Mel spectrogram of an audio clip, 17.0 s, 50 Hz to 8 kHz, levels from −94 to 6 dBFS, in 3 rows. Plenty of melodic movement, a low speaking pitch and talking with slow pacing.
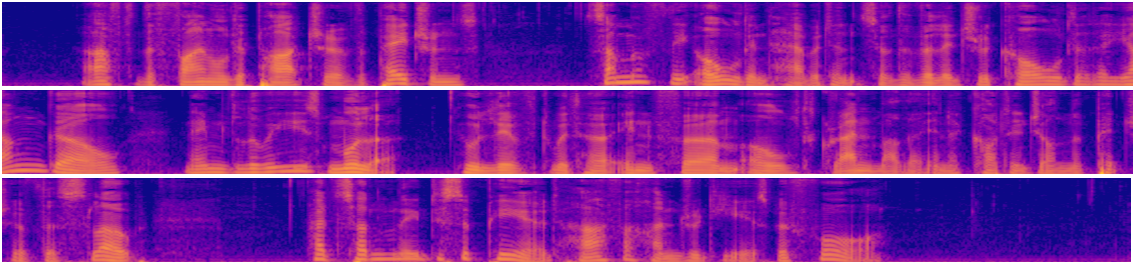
No: wide, 5.9 semitones; low, 105 Hz; average, 165 wpm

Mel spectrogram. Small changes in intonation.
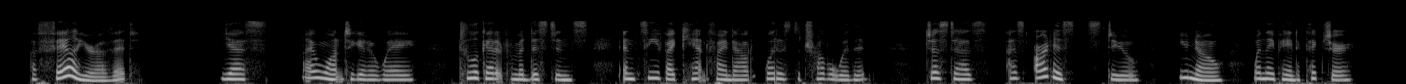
No: average, 3.7 semitones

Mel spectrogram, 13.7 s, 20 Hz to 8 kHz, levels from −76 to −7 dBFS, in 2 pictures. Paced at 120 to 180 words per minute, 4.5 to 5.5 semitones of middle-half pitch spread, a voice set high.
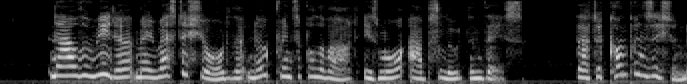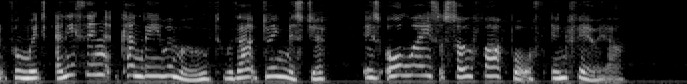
Yes: average, 150 wpm; average, 5.2 semitones; very high, 265 Hz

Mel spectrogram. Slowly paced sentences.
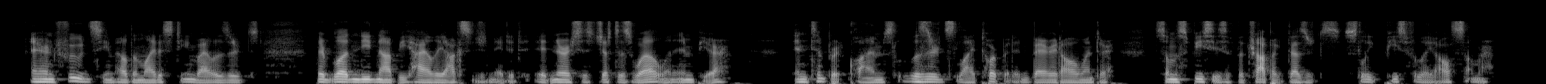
No: average, 180 wpm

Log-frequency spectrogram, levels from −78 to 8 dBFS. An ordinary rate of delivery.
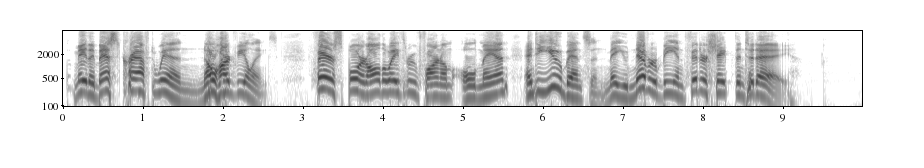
Yes: average, 180 wpm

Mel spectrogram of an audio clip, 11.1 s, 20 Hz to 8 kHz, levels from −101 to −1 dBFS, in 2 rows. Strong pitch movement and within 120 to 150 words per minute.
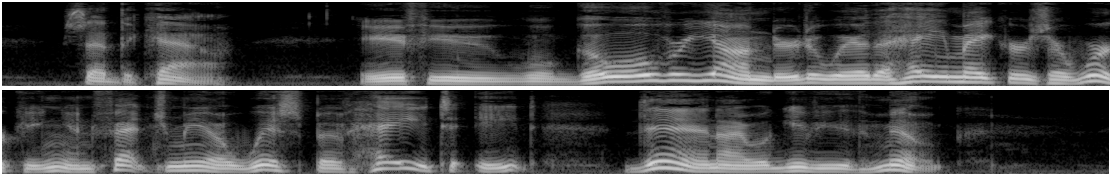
No: wide, 7.2 semitones; average, 170 wpm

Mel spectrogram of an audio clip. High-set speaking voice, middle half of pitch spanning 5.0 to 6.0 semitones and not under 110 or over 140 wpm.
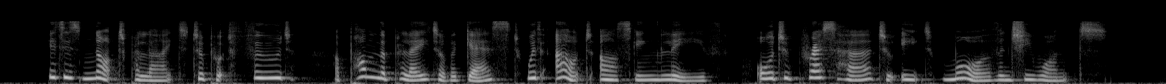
Yes: high, 225 Hz; wide, 5.6 semitones; slow, 135 wpm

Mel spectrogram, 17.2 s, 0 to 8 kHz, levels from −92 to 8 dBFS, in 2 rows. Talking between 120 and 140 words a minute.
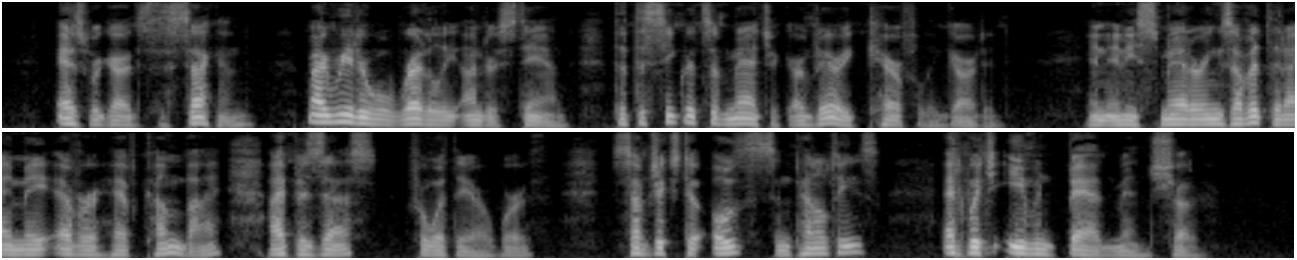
No: average, 165 wpm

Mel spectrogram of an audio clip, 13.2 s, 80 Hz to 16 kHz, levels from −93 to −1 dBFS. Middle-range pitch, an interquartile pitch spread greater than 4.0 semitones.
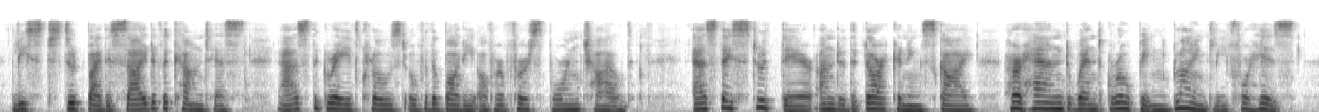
No: medium, 170 Hz; average, 3.5 semitones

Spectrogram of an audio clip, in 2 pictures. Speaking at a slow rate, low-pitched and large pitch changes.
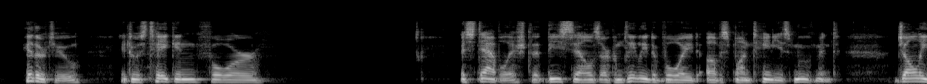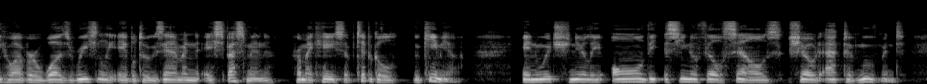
Yes: slow, 130 wpm; low, 115 Hz; wide, 6.4 semitones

